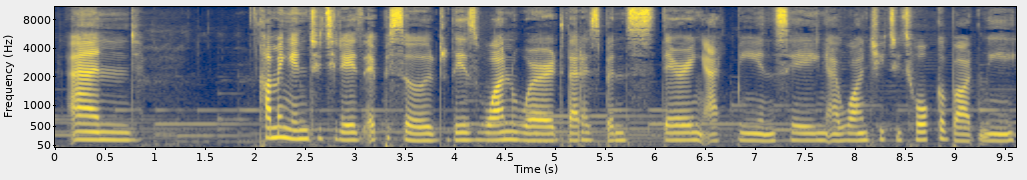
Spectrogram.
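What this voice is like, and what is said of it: Tired-sounding voice. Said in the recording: “I am feeling a bit tired. I can hear it in my voice.”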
